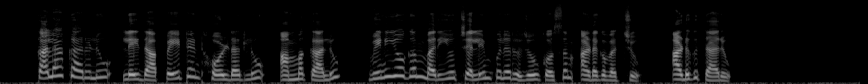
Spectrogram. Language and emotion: Telugu, neutral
